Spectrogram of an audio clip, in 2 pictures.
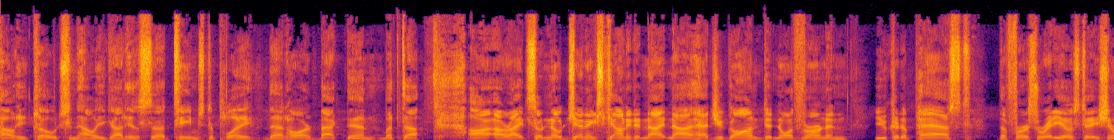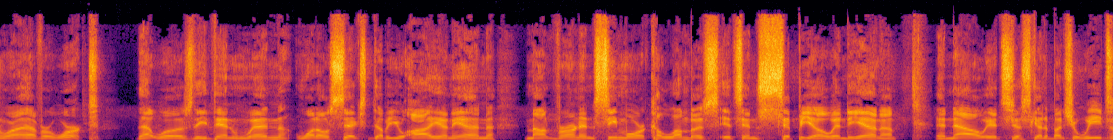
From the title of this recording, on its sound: Live From The Slippery Noodle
